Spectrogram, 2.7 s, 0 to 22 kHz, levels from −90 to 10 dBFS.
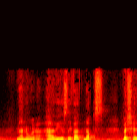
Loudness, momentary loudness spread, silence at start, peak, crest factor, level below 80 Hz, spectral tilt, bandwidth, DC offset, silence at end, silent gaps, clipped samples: -29 LUFS; 10 LU; 0 s; -10 dBFS; 20 dB; -50 dBFS; -6 dB/octave; 11.5 kHz; under 0.1%; 0 s; none; under 0.1%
